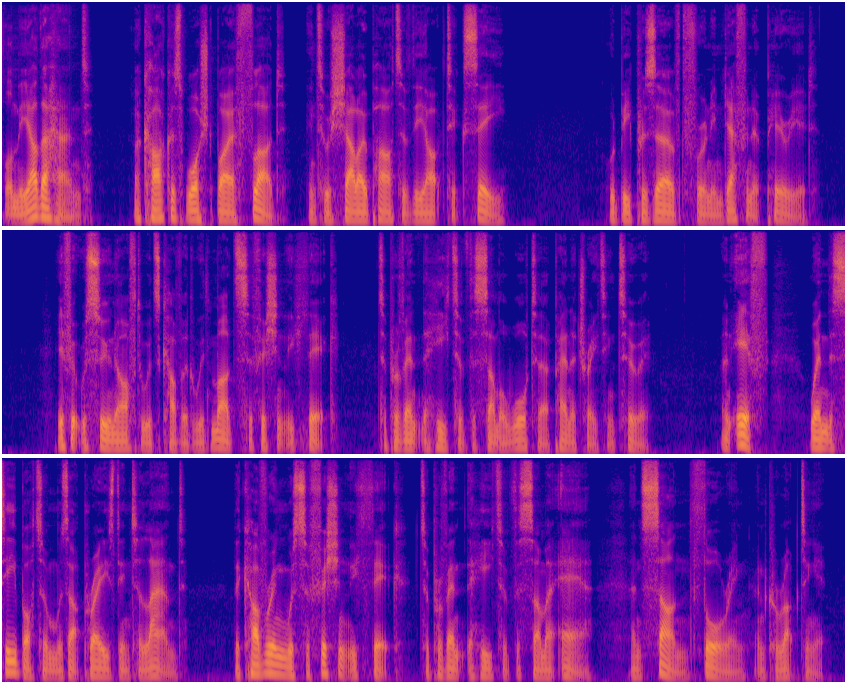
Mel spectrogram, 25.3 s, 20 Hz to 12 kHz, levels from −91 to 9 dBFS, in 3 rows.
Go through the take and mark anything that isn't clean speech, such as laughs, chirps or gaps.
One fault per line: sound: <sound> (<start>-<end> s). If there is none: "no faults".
no faults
